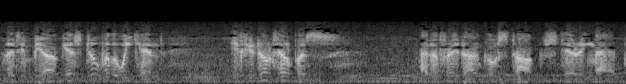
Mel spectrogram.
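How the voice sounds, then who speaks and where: An actor playing a desperate, flustered English aristocrat who speaks haltingly and anxiously, in 1970s radio drama style. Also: male voice, mid-range voice, lively intonation, bright, forceful tone, slight background noise. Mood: desperate, pleading. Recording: thin, muffled old radio broadcast.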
